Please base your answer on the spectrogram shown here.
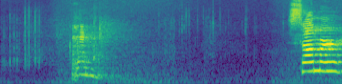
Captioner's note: clears throat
